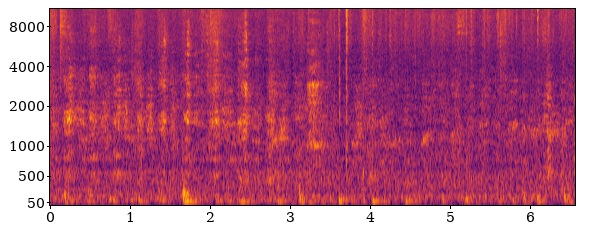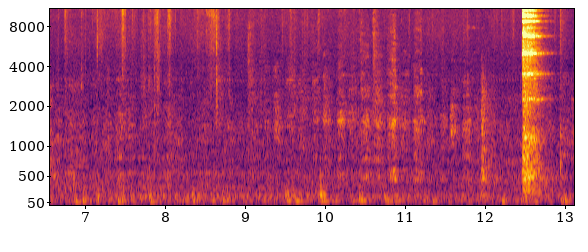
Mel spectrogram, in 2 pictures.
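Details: Two Siberian Huskies, a chocolate-and-white male born 2010 and a red-and-white female born 2013, eagerly wait for dinner; one pants rapidly while begging for food, ending with a sharp louder burst.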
